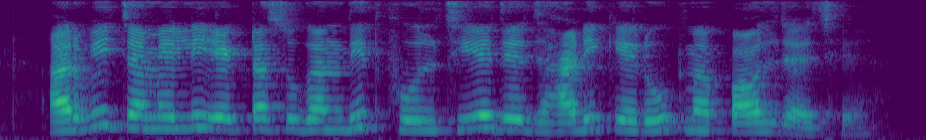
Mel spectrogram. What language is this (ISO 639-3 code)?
mai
